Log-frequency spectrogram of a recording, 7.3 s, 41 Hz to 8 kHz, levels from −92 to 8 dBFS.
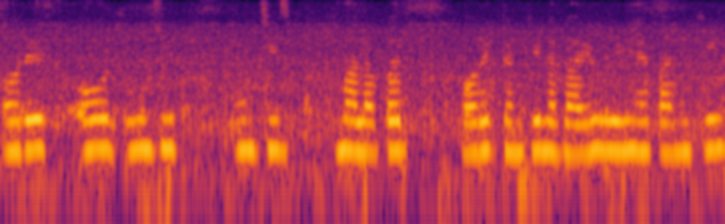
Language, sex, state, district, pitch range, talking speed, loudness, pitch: Hindi, female, Delhi, New Delhi, 225-235 Hz, 105 wpm, -13 LUFS, 230 Hz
